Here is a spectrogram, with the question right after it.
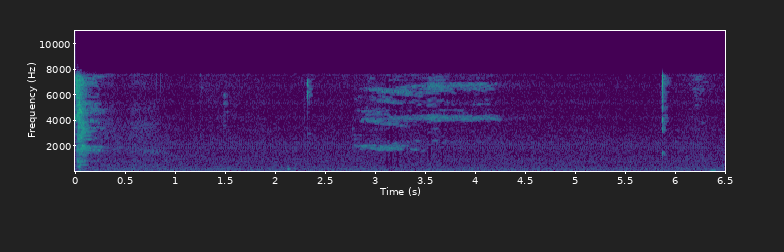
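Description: Faint, isolated computer keyboard and mouse clicks in a quiet room: a few sharp taps scattered over several seconds, with a soft rustling swell in between.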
